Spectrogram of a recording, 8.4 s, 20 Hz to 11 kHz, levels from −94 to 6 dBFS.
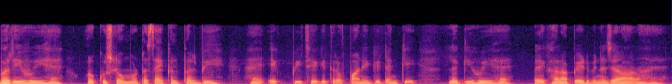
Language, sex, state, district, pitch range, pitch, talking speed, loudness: Hindi, female, Bihar, Patna, 170-190 Hz, 175 Hz, 200 wpm, -16 LUFS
